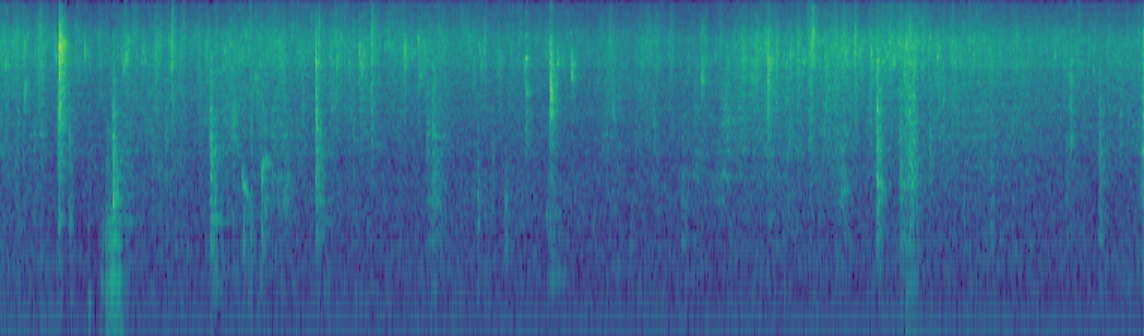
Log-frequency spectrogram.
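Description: Cabbage and turkey sausage frying in a crowded pan, giving a steady low sizzle with occasional stirring clatters and scrapes throughout, fairly close and alone without talk.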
